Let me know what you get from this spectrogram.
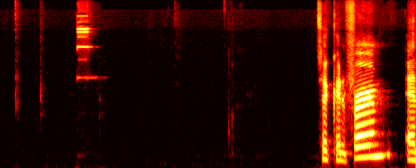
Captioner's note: scanner beeps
